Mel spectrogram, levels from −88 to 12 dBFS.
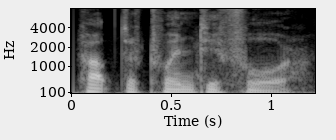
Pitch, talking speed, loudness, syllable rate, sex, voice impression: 85 Hz, 145 wpm, -18 LUFS, 4.8 syllables/s, male, very masculine, very adult-like, slightly old, very thick, slightly tensed, very powerful, slightly bright, slightly hard, muffled, fluent, slightly raspy, very cool, intellectual, slightly sincere, very calm, very mature, very friendly, very reassuring, very unique, slightly elegant, very wild, sweet, slightly lively, kind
